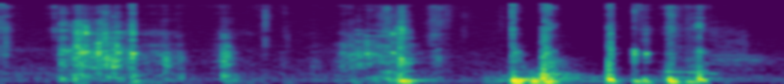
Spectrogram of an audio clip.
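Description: A microphone falls and clatters, a burst of sharp knocks, scrapes and rattling thumps over a couple of seconds, loud and irregular, with no one speaking.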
